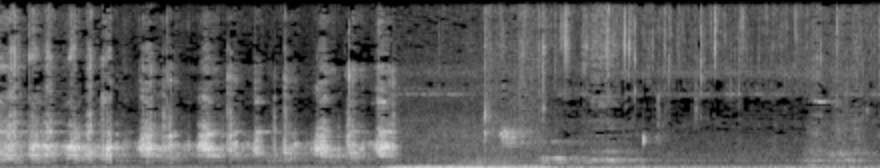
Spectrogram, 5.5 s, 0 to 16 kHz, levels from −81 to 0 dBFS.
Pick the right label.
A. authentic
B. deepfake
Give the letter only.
A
